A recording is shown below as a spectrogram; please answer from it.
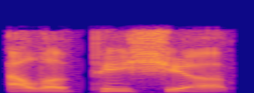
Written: alopecia

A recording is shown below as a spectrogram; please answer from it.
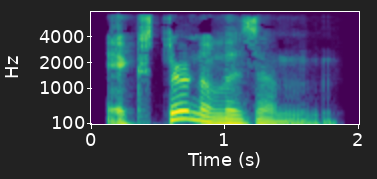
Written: externalist

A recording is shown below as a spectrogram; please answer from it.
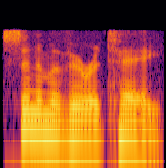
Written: cinema verite

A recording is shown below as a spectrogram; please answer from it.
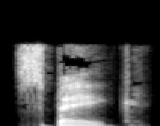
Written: spake

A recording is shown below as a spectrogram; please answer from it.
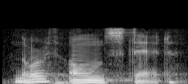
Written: North Olmsted

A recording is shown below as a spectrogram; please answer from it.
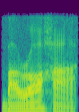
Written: Baroja

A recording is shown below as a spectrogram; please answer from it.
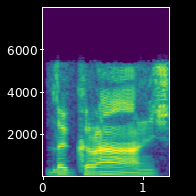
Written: Lagrange

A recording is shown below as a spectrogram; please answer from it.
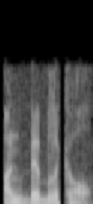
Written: unbiblical

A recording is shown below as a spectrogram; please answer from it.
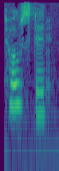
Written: toasted

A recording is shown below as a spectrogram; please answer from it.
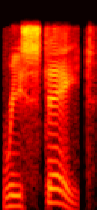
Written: restate

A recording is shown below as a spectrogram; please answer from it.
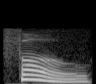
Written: foe

